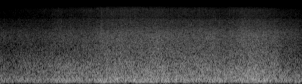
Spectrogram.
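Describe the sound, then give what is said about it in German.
Heavy, high ocean surf roars continuously onto a Caribbean beach at Palomino in northern Colombia, a dense, steady wash of crashing, foaming waves that swells slightly in the middle, with some wind rumble and no voices. “Noch nie habe ich so hohe, wuchtige und schäumende Wellen wie hier gesehen.”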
